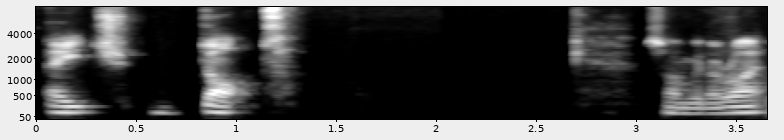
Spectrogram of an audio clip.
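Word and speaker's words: Ḣ: This is pronounced H dot.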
